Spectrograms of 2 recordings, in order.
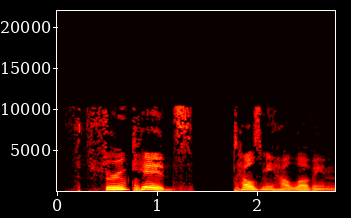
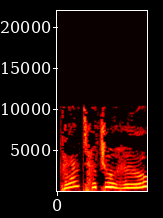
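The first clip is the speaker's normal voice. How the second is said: put-on much higher, louder child's voice; little girl asking; 7 dB louder than usual. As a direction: ask sweetly like a small girl. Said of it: "she's like".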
